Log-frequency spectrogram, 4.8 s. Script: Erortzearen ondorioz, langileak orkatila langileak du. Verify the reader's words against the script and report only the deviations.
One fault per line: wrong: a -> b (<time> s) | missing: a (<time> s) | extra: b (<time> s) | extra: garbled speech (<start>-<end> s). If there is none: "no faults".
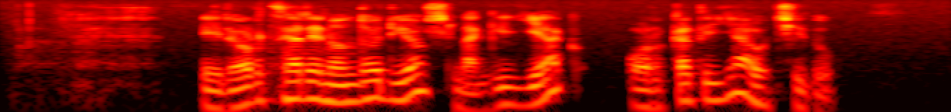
wrong: langileak -> hautsi (3.8 s)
